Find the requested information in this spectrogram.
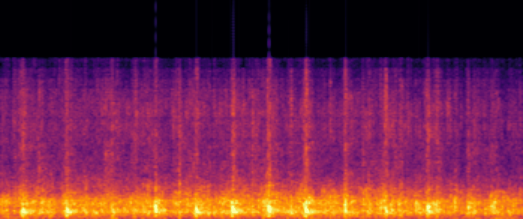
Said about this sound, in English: Long back, God told, I know how I made you. Clap your hands and rejoice and be happy.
